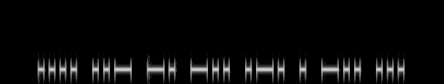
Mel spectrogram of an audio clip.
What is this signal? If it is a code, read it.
Morse code, heard as a keyed tone, about 22 wpm, 700 Hz. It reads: HUNDREDS
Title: Sets of 4 Words - New Word Drill - 22wpm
